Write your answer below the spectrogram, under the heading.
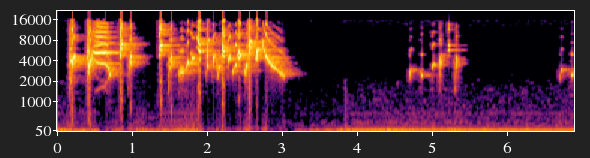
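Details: Caged male Algerian Parva goldfinch sings three seconds of sharp, high tinkling notes and slurred twitters, then falls mostly quiet with a few soft distant chirps over steady low hum.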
